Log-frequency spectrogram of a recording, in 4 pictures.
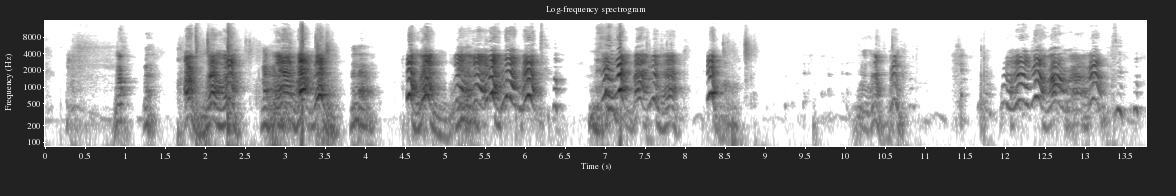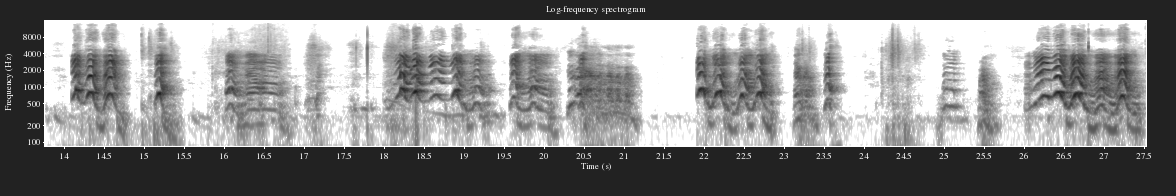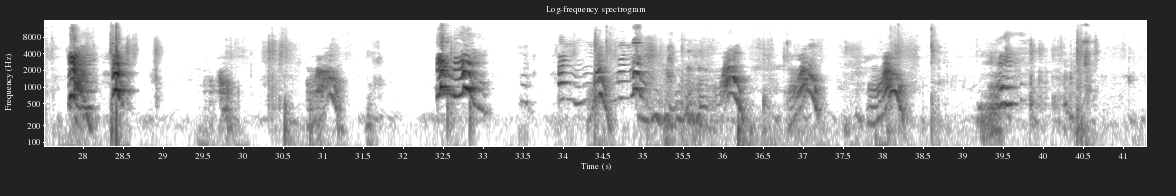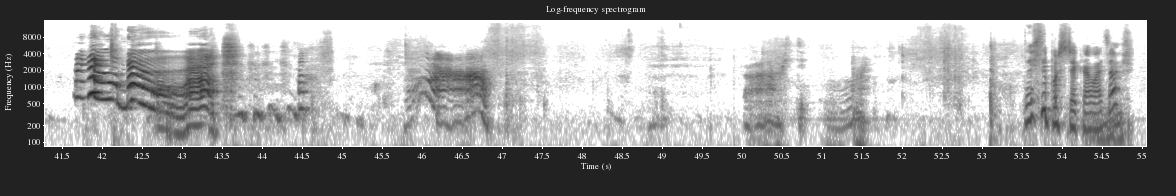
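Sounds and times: dog barking: 0:01.7 - 0:03.7, 0:04.5 - 0:06.2, 0:14.1 - 0:15.5, 0:18.2 - 0:19.8, 0:21.9 - 0:23.7, 0:26.3 - 0:28.6.

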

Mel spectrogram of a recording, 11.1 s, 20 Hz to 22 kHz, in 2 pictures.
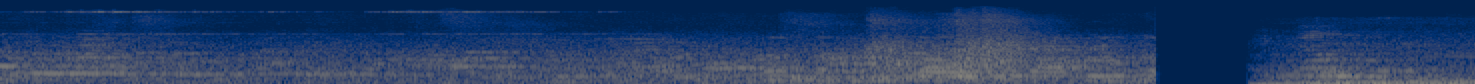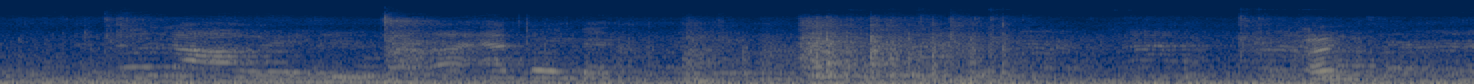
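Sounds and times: adults and children talking: 0:00.0 - 0:11.0.

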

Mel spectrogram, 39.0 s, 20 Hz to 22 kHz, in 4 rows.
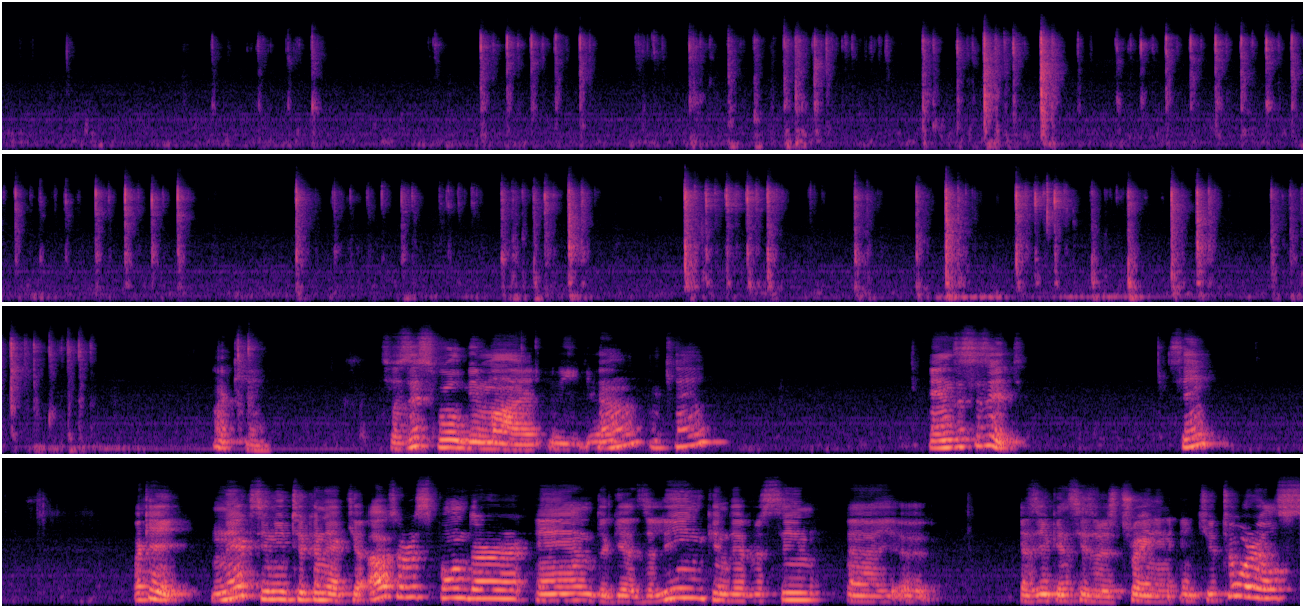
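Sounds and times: typing on computer keyboard: 0:01.6 - 0:02.4, 0:03.2 - 0:11.2, 0:12.0 - 0:14.2, 0:14.8 - 0:20.2.

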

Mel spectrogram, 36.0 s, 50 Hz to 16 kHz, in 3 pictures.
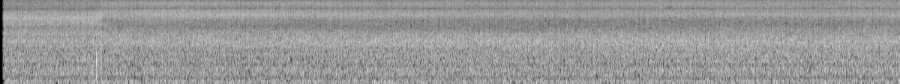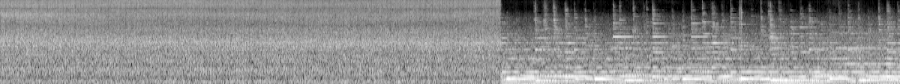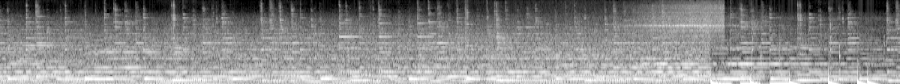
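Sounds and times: waterfall rushing: 0:00.0 - 0:36.0.

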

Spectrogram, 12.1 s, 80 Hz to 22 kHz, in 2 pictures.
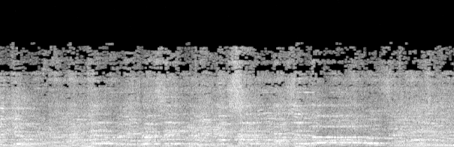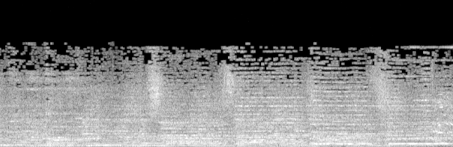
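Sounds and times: choir singing: 0:00.0 - 0:12.0
orchestral music: 0:00.0 - 0:12.0.

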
